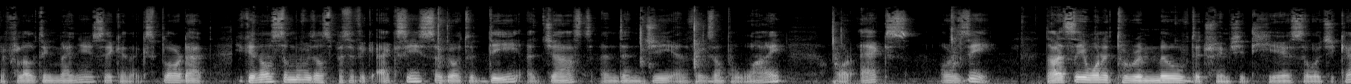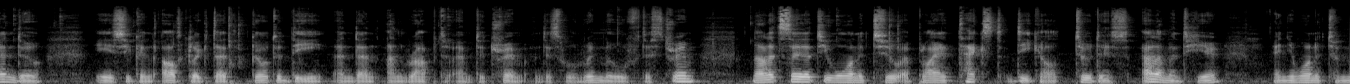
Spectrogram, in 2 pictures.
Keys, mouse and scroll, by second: 2.2 y, 2.4 shift+middle click, 4.2 d, 5.1 click, 6.2 g, 7.4 y, 8.9 x, 10.9 shift+middle click, 13.3 shift+click, 13.8 shift+click, 14.6 alt+click, 15.6 d, 17.7 click, 18.2 click, 19.3 middle click, 19.6 shift+middle click, 21.2 shift+middle click, 21.6 shift+click, 22.2 d.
